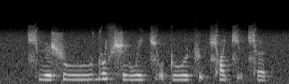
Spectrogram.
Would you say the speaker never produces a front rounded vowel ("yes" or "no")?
yes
